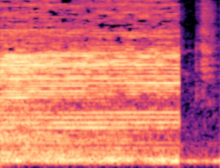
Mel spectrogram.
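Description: Cordless electric beard trimmer buzzing steadily as it trims the beard, cutting off suddenly near the end.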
